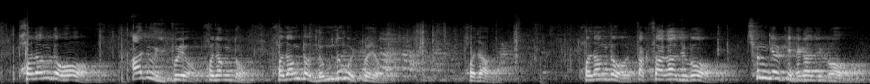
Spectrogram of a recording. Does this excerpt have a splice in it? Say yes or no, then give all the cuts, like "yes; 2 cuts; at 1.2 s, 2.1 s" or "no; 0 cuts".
no; 0 cuts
